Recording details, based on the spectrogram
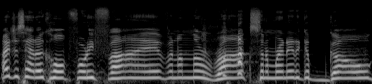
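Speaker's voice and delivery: drawn out, slow and high. Imitating a viral meme sound for the other speaker: Kylie Jenner meme impression. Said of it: "Kylie Jenner, like, little sound meme".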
